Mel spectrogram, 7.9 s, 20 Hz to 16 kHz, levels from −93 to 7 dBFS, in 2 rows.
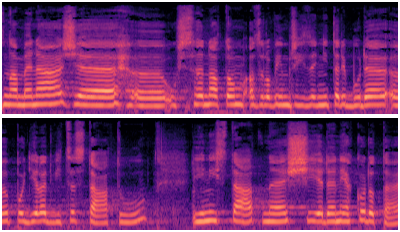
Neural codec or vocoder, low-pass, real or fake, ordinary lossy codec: none; 14.4 kHz; real; MP3, 64 kbps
